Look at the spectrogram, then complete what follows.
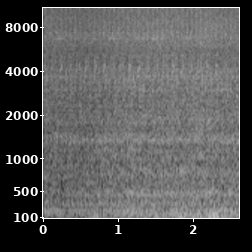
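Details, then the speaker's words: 2002 Proton Wira idling after new fuel injectors were fitted and the old ones cleaned, fixing earlier misfiring and poor running: a steady, even idle with no stumble or flutter under outdoor wind hiss. "Runs like a sewing machine. There's no camera trickery there. It's not farting and fluttering and missing and struggling and idling. It's running well."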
